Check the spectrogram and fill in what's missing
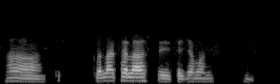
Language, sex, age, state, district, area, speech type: Marathi, male, 18-30, Maharashtra, Washim, rural, conversation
